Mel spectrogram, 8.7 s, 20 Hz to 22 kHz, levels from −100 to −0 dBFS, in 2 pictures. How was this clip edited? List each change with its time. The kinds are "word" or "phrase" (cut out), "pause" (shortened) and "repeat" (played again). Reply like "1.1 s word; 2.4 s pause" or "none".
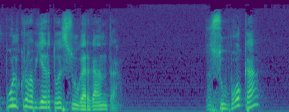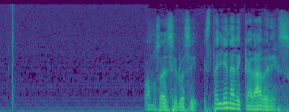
3.4 s word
